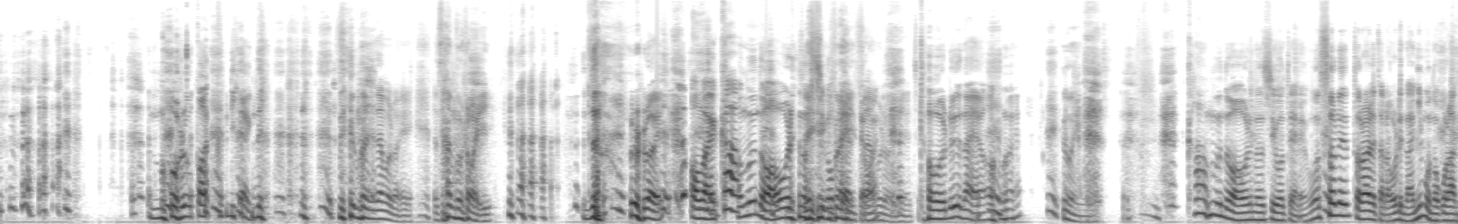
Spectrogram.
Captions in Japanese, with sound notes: [笑い] もろくりや。侍ムろい。侍ムろい。いい。お前噛むのは俺の仕事や。 [笑い] 取るなよ。いう [笑い][息をのむ音] 噛むのは俺の仕事やね。もうそれ取られたら俺何も残らんねんから。お前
